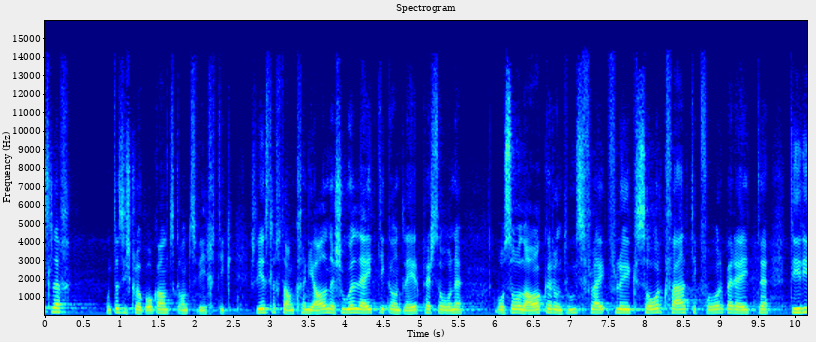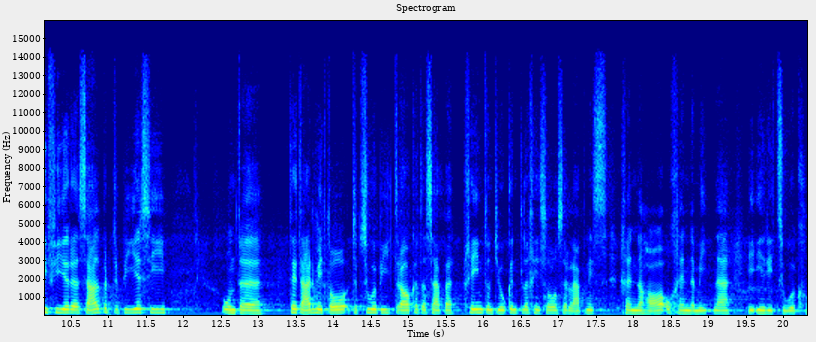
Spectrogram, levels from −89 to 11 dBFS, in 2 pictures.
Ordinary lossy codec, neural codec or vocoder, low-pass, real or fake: MP3, 96 kbps; autoencoder, 48 kHz, 128 numbers a frame, DAC-VAE, trained on Japanese speech; 14.4 kHz; fake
